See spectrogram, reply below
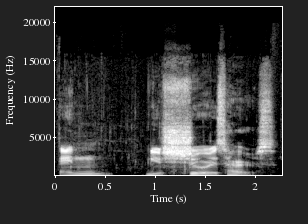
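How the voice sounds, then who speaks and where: A man's voice: low voice, drawn-out words, bright, forceful tone, heavily acted. An actor playing a wounded, grieving father in an audio drama, emotional and confrontational. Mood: doubtful. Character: wounded, grieving father, usually mild, turning accusatory.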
